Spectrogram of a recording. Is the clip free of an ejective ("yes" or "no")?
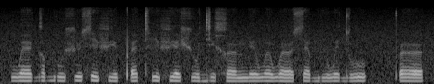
no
